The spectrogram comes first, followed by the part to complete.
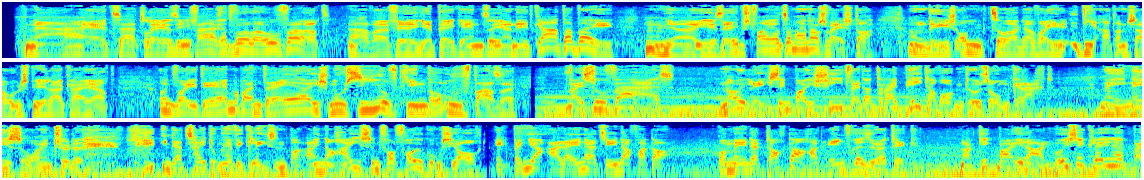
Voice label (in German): Dialekte Collage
